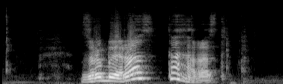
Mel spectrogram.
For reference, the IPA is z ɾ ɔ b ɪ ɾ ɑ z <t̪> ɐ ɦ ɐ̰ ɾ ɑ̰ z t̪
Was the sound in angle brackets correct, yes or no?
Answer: yes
